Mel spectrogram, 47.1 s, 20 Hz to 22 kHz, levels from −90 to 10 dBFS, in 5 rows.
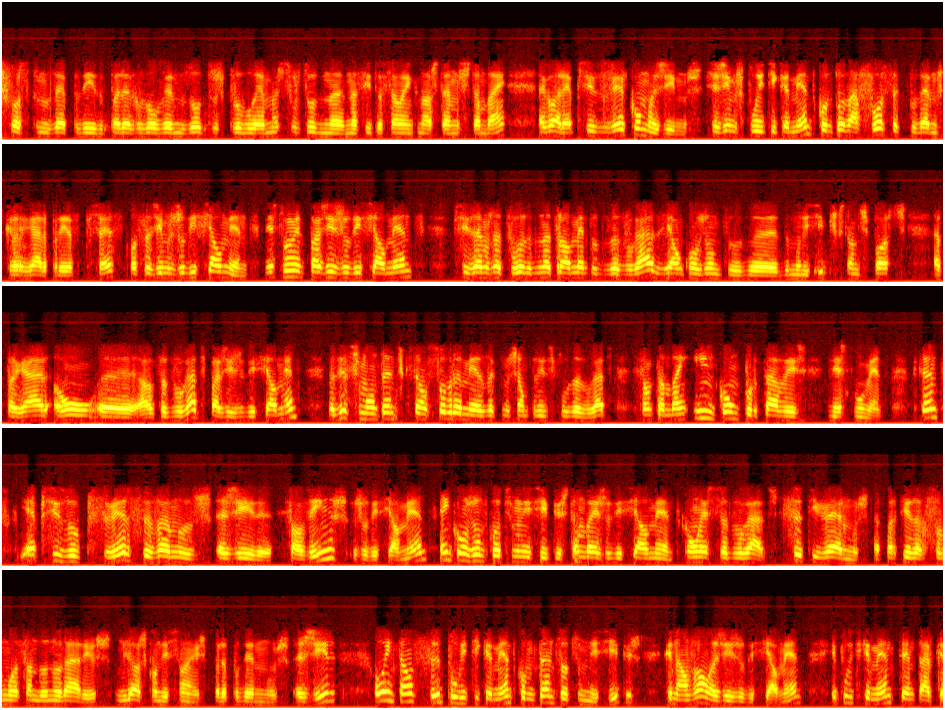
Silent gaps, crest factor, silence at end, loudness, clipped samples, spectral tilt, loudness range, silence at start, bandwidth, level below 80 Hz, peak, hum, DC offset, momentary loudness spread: none; 14 dB; 0 s; -15 LUFS; under 0.1%; -6 dB/octave; 2 LU; 0 s; 8 kHz; -48 dBFS; 0 dBFS; none; 3%; 7 LU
